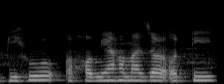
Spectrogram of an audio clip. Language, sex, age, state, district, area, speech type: Assamese, female, 60+, Assam, Lakhimpur, urban, spontaneous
